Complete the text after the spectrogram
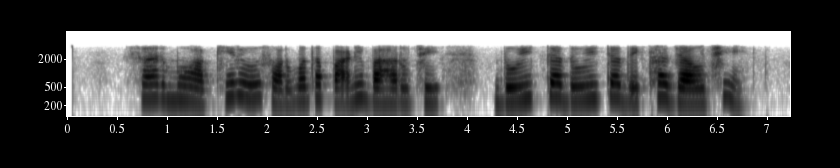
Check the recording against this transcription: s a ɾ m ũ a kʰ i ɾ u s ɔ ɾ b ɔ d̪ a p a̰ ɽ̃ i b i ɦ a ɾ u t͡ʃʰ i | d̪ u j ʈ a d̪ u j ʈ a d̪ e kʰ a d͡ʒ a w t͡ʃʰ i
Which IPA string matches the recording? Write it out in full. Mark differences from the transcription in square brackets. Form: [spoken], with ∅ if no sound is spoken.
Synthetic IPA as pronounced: s a ɾ m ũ a kʰ i ɾ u s ɔ ɾ b ɔ d̪ a p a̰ ɽ̃ i b [a] ɦ a ɾ u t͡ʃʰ i | d̪ u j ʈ a d̪ u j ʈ a d̪ e kʰ a d͡ʒ a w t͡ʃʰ i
